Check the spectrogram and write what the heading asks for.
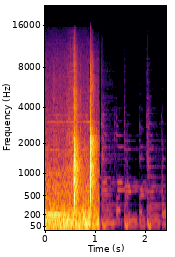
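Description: Outdoor background noise with a steady low hum and two sharp impacts about a third of a second apart, the second one louder. About a second in, the sound cuts off abruptly to faint music.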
